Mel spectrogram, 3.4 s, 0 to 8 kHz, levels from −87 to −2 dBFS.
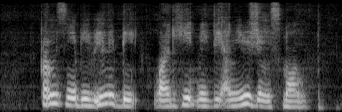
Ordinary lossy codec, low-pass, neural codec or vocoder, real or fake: none; 7.2 kHz; codec, 24 kHz, 1 kbps, SNAC; fake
